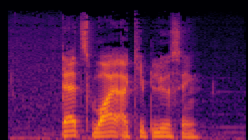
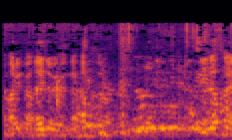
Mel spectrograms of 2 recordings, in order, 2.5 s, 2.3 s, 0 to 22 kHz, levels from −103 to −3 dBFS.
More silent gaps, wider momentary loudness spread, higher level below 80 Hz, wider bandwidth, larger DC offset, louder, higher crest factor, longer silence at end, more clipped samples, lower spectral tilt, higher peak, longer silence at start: neither; first, 12 LU vs 4 LU; first, -58 dBFS vs -66 dBFS; first, 15.5 kHz vs 11.5 kHz; neither; about the same, -29 LUFS vs -28 LUFS; about the same, 20 dB vs 20 dB; first, 0.45 s vs 0 s; neither; about the same, -4.5 dB/octave vs -3.5 dB/octave; about the same, -12 dBFS vs -10 dBFS; about the same, 0.1 s vs 0.05 s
